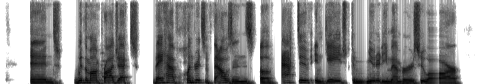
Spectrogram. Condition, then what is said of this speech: None; typical speech.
